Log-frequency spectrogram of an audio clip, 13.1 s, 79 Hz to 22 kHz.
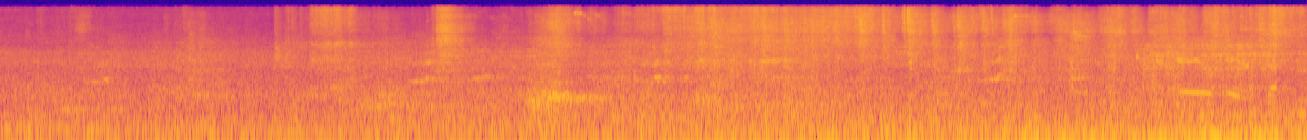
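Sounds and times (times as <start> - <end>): train wheels rumbling on rails: 0.0 - 13.0
wheels clicking: 5.3 - 13.0.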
